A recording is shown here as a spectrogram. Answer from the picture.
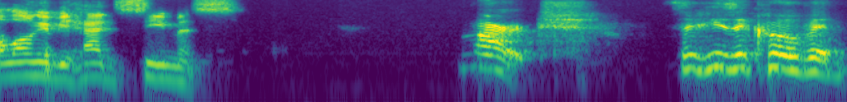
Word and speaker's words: Seamus: warm yourself up um what's the dog's name sheamus sheamus is that spelled like seamus yes how long have you had siemus march so he's a covid dog oh you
